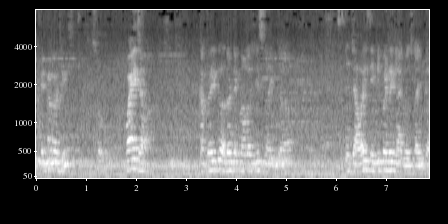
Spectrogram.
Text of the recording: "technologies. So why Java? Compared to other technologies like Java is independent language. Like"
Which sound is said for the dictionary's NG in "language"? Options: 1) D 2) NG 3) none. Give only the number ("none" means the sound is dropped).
3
